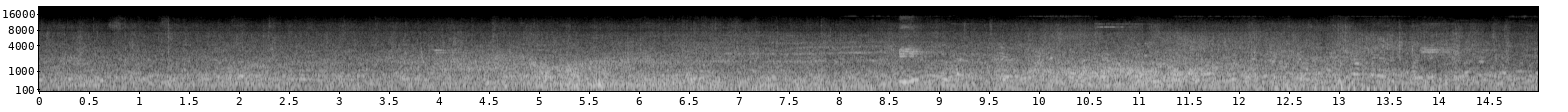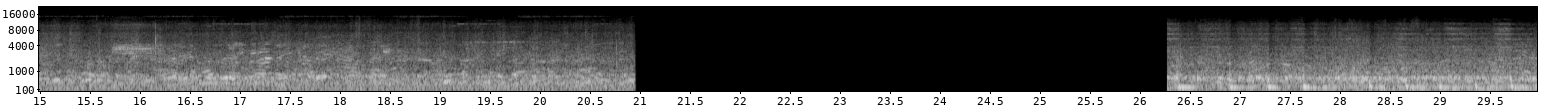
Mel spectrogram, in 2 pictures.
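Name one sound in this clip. Many footsteps shuffle on a paved road.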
